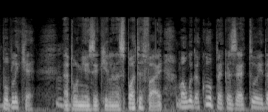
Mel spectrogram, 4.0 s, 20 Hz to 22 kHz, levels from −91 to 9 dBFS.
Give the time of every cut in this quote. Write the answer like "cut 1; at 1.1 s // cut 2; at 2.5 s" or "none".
cut 1; at 0.9 s // cut 2; at 2.6 s

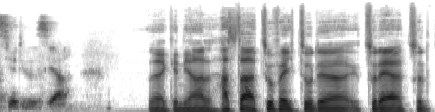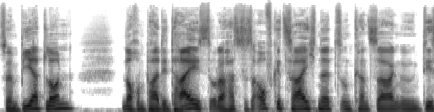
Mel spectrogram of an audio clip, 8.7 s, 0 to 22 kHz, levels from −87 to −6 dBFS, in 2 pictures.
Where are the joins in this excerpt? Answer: none

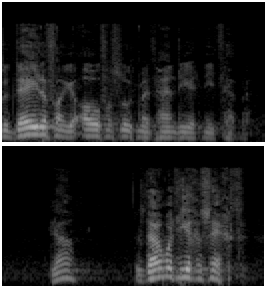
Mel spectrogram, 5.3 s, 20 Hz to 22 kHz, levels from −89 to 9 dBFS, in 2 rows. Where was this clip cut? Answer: cut 1; at 2.9 s

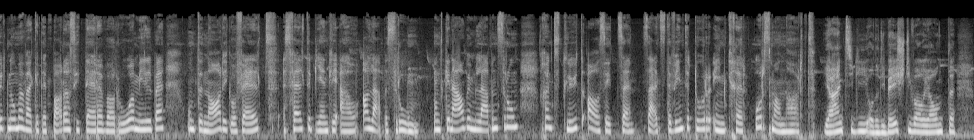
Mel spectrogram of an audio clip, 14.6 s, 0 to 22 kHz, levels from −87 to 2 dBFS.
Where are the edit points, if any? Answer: none

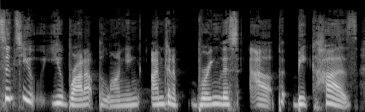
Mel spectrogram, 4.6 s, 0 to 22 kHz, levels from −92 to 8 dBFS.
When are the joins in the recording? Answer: cut 1; at 2.1 s

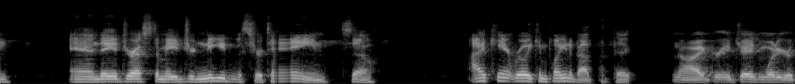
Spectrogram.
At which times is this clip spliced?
cut 1; at 6.6 s

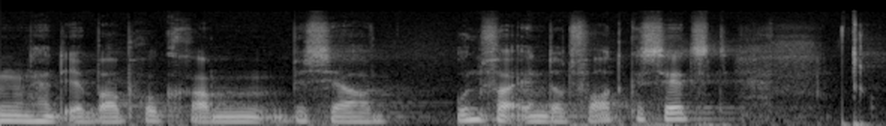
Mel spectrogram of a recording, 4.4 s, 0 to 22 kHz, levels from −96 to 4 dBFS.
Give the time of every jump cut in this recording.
none

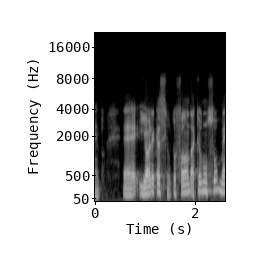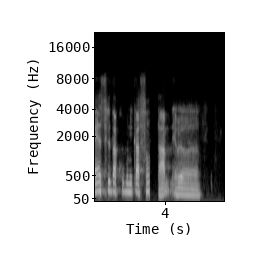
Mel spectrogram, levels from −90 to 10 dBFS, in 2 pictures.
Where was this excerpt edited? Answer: cut 1; at 3.7 s

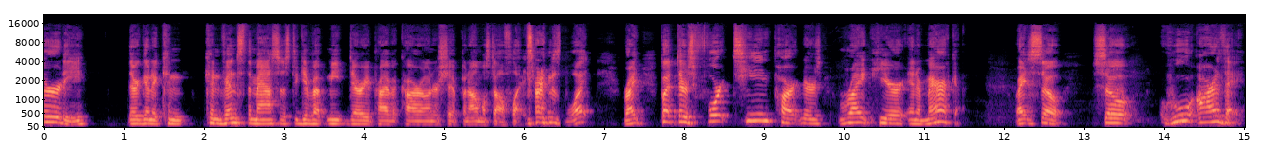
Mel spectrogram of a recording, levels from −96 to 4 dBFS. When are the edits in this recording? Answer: cut 1; at 6.4 s

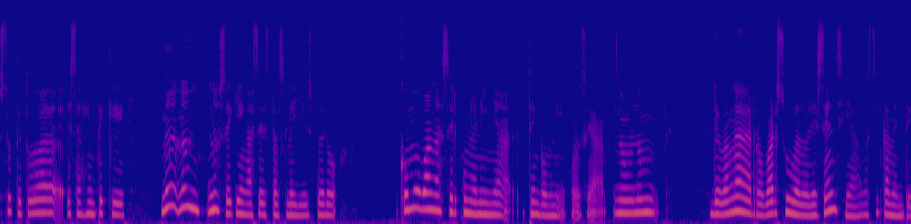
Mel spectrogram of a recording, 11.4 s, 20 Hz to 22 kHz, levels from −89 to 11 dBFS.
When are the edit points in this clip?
none

